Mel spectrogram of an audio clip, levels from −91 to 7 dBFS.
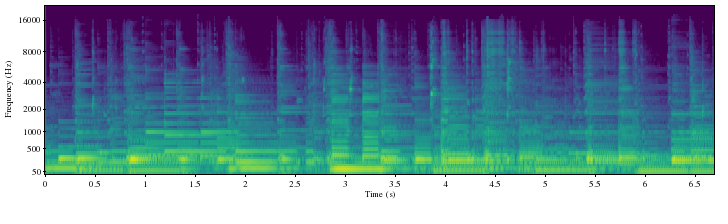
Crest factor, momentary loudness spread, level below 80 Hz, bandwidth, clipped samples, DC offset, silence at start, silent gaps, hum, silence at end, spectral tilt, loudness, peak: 14 dB; 9 LU; -26 dBFS; 10.5 kHz; under 0.1%; 0.1%; 0 s; none; none; 0 s; -8 dB/octave; -16 LUFS; 0 dBFS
